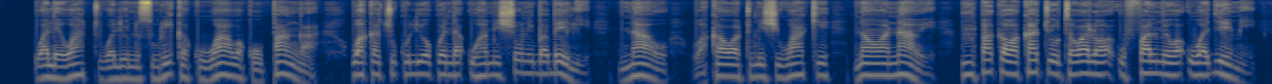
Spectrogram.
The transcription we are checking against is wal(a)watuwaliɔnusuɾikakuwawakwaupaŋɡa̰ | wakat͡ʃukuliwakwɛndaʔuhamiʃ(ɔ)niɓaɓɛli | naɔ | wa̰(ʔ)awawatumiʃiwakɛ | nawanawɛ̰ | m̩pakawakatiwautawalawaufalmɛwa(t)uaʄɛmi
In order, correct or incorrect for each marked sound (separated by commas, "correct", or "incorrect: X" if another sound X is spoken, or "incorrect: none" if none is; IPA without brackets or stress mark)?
incorrect: ɛ, correct, incorrect: k, incorrect: ʔ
